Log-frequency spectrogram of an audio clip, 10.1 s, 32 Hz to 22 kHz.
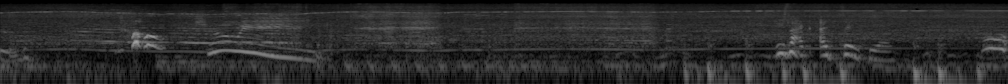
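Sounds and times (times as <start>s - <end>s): small motor humming: 0.0s - 10.0s.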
